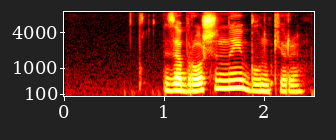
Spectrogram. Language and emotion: Russian, neutral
